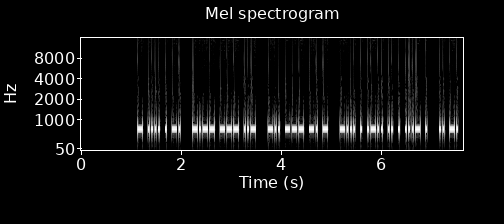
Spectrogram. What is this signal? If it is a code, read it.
Morse code, heard as a keyed tone, about 36 wpm, 700 Hz. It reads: THEN YOU DONT BELIEVE IN
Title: Sentences from Top 1000 Words - Review Part 6 - 35wpm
